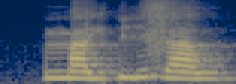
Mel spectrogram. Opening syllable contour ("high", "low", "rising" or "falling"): low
